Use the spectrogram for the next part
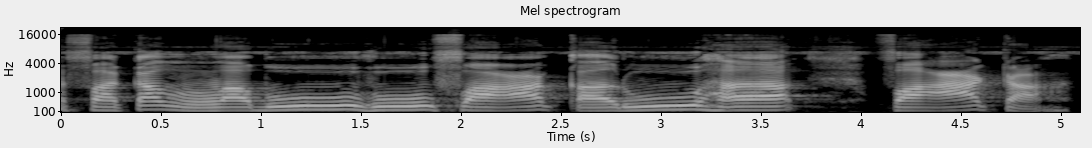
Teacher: आइन को आपने अदा करना है, ये हलक के दरमियान वाले हिस्से से अदा होती है।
